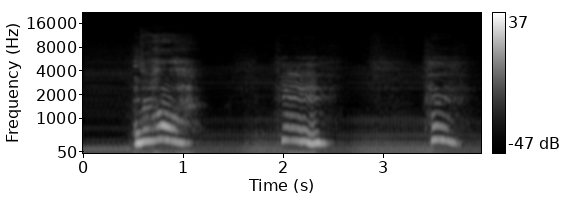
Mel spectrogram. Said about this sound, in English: Can you hear the buzz? Oh, yeah. We can hear it all.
